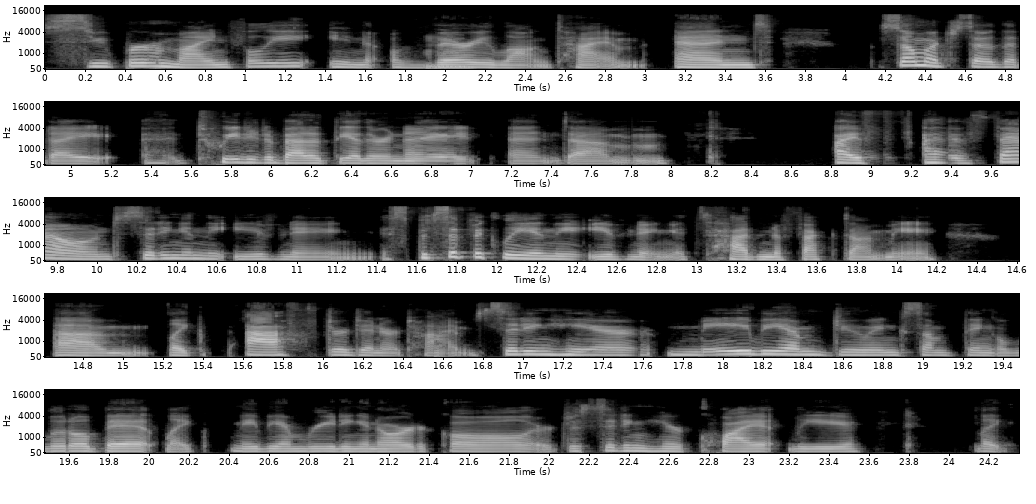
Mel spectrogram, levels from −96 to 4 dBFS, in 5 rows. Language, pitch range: English, 135-165 Hz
